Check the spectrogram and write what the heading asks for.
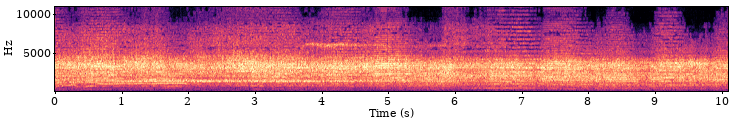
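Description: Loud film soundtrack: a dense, steady rush of sound effects with music underneath and a few wavering tones.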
